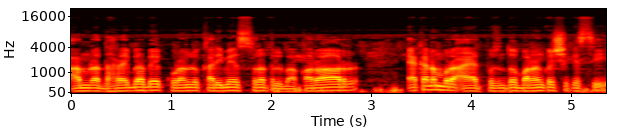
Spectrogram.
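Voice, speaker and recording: A man teaching Quran recitation, explaining rules quickly and then reciting words slowly and drawn out. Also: lowish voice, steady tone, a bit bright, slight background noise. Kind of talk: spelling-out recitation lesson.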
